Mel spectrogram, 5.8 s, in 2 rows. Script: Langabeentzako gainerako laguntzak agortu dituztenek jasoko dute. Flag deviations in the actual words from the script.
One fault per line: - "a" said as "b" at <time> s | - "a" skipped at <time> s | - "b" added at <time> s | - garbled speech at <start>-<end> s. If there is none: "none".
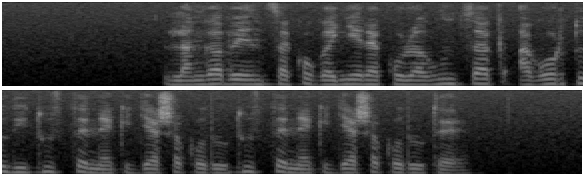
- "dituztenek jasoko" added at 4.0 s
